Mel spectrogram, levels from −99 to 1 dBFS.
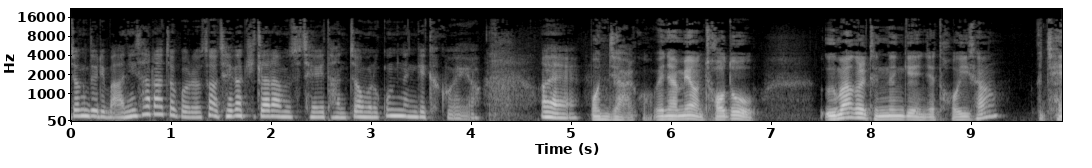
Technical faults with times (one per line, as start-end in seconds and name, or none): none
